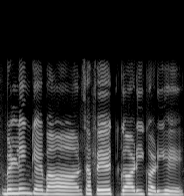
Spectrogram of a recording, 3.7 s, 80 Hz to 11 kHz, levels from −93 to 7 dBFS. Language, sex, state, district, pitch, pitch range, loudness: Hindi, female, Madhya Pradesh, Bhopal, 210 Hz, 200-225 Hz, -13 LUFS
